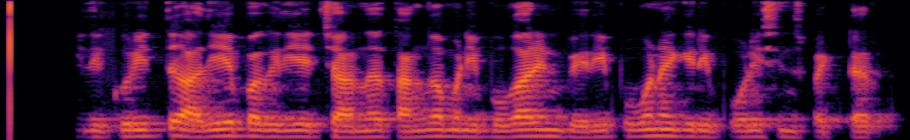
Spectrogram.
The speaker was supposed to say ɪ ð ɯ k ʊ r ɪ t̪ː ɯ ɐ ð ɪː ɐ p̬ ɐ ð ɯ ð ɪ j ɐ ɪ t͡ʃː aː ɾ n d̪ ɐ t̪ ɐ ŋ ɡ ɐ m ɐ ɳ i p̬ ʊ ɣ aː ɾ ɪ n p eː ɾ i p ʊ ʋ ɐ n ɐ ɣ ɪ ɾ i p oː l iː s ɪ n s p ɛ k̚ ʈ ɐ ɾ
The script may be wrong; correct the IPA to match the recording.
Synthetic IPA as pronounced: ɪ ð ɯ k ʊ r ɪ t̪ː ɯ ɐ ð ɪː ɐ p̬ ɐ ɣ ɯ ð ɪ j ɐ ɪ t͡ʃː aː ɾ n d̪ ɐ t̪ ɐ ŋ ɡ ɐ m ɐ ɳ i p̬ ʊ ɣ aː ɾ ɪ n p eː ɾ i p ʊ ʋ ɐ n ɐ ɣ ɪ ɾ i p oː l iː s ɪ n s p ɛ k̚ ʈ ɐ ɾ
